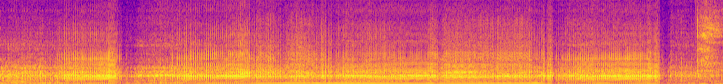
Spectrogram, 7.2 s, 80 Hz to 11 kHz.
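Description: A KTM 1290 Super Duke R motorcycle engine revs loudly and close as the throttle opens, holding a steady droning pitch that rises slightly and dips in brief drops, with no voices.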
